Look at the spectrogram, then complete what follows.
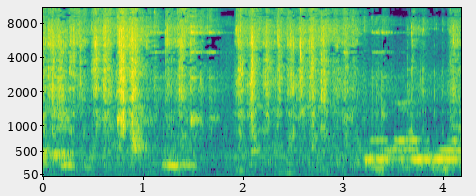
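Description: Plastic snack packet crinkling as crisp fried snacks are shaken out of it and patter onto a plate, busiest in the first couple of seconds.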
